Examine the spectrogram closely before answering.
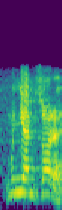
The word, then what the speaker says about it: Mwonzora: I'm not even going to try Mwonzora.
